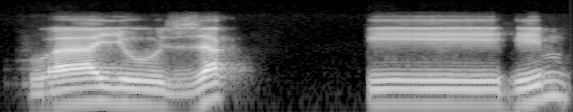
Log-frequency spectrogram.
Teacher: kafnya dibaca double ada tasdidnya wa yuzak kihim kaf kasroh ya sukun mat tobi'i panjang 2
